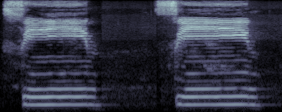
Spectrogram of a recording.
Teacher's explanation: زال کی طرح سین کو بھی تھوڑی سی سیٹی کی آواز نکالیں گے تو سین ادا ہوگا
